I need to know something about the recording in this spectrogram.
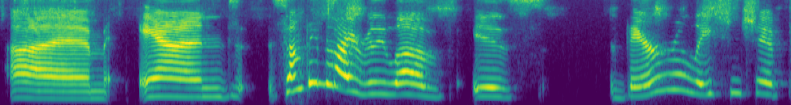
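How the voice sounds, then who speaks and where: A woman with a fairly high voice, recorded very dry. She is an actress in informal panel talk and takes her time, speaking very slowly. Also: very animated, a bit bright, dry recording. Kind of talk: casual panel talk about a role.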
